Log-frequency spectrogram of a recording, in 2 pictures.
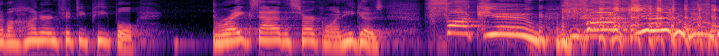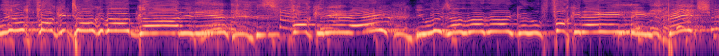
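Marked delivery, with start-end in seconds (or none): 4.2-14.3 much higher and louder, raging yell; angry atheist exploding at a newcomer mid-meeting, furious high yell; furious shout. Retold or imitated. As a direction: scream it at the whole circle. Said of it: "He's just a super angry guy".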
